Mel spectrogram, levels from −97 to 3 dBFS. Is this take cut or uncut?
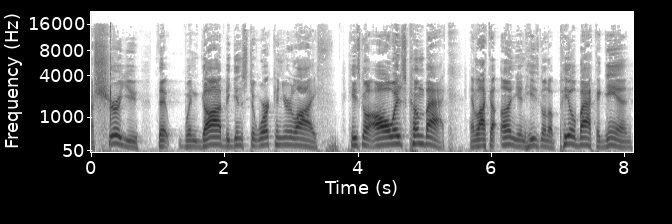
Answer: cut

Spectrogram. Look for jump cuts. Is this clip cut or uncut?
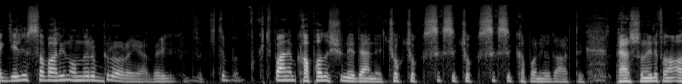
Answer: cut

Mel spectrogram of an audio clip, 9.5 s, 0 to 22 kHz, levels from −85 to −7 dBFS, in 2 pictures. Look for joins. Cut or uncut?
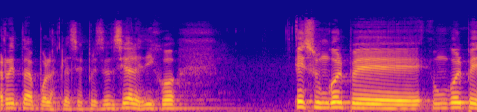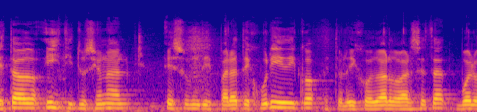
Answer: uncut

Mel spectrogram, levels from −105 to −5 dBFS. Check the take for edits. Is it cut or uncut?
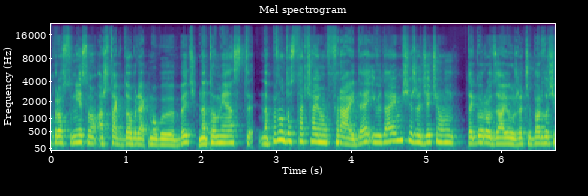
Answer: uncut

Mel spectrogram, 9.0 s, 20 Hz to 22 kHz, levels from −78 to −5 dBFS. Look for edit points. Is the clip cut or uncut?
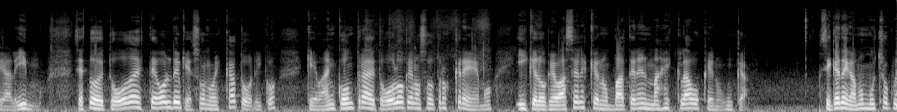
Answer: cut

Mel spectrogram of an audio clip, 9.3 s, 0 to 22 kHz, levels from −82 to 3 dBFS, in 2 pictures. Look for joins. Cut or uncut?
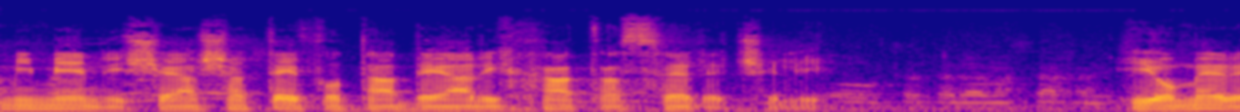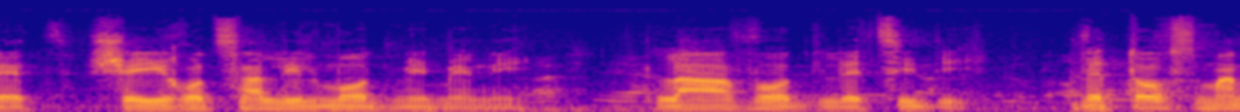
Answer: uncut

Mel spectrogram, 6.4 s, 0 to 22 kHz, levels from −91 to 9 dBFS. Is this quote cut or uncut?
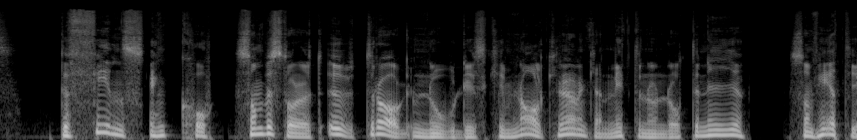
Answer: cut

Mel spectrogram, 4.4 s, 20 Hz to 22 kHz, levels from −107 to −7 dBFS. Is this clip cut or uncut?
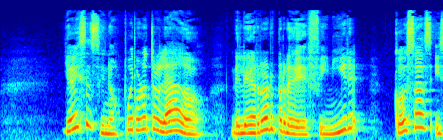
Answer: cut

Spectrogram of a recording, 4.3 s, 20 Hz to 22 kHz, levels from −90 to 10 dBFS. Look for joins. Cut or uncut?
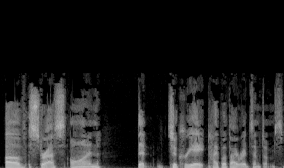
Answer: uncut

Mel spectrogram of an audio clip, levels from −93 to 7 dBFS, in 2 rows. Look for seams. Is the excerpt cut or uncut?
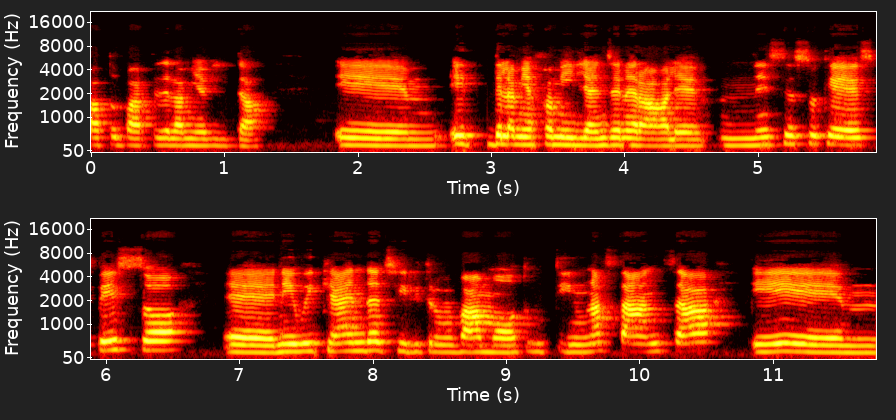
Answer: uncut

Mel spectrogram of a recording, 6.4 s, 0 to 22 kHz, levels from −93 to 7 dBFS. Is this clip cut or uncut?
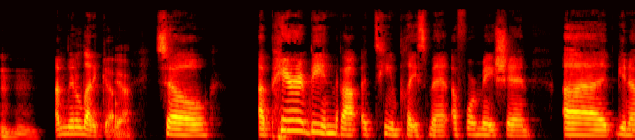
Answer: cut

